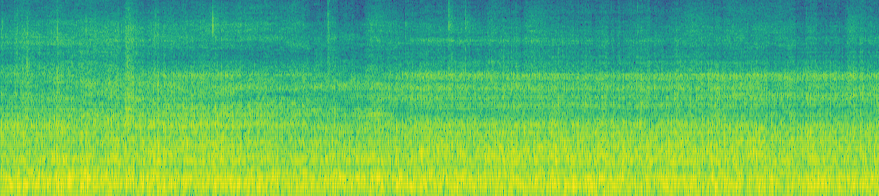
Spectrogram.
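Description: Gas stove burner flame burning with a steady, even rushing hiss. The owner finds the flame noise unusually loud and says it is new in the last month or two.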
